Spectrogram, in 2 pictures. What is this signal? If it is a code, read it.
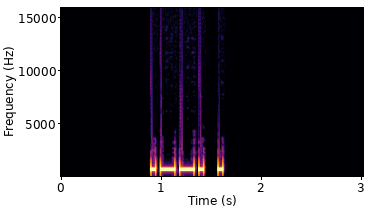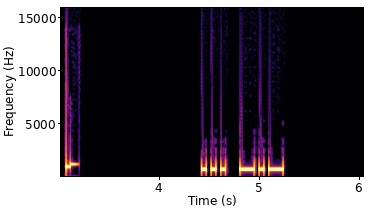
Morse code, heard as a keyed tone, about 25 wpm, 700 Hz. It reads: PE SK
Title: Canadian Provinces and Territories 25wpm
